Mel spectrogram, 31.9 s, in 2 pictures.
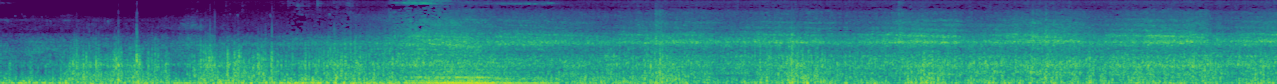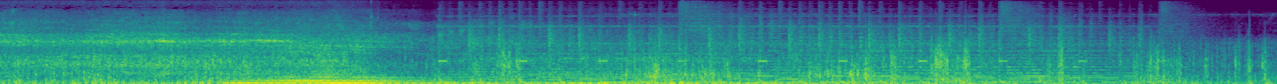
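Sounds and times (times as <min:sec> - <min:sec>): train engine drone: 0:00.0 - 0:31.9
train wheels rumbling on rails: 0:00.0 - 0:31.9
high wheel squeal: 0:03.6 - 0:21.3.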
